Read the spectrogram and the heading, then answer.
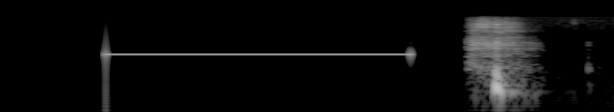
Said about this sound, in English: This is like the hot gossip, the bonus content. You just stand up and a long beep over it.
